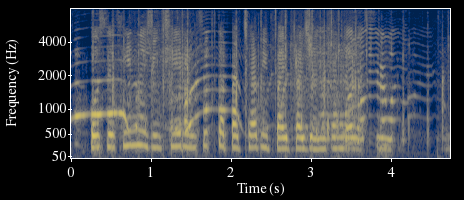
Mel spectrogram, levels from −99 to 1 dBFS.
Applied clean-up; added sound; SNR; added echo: neural mask model RNNoise.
